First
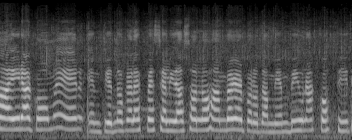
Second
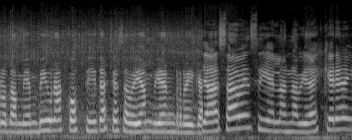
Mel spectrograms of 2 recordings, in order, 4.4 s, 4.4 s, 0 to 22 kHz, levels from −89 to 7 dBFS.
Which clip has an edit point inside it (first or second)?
second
